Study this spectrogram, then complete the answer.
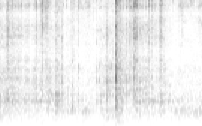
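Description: A bicycle derailleur cable being tensioned with its barrel adjuster gives quiet, scattered small clicks and ratchety ticks, close up and with no talking.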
